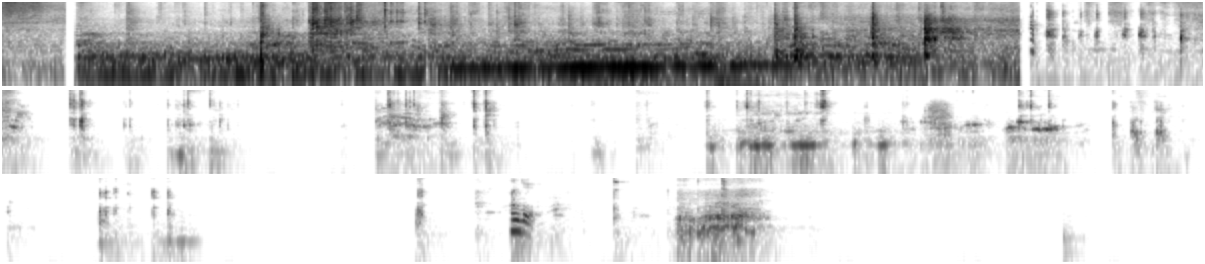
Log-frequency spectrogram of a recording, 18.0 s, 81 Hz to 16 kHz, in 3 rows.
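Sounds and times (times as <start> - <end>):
running sound with rising tone: 0.4 - 5.1.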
